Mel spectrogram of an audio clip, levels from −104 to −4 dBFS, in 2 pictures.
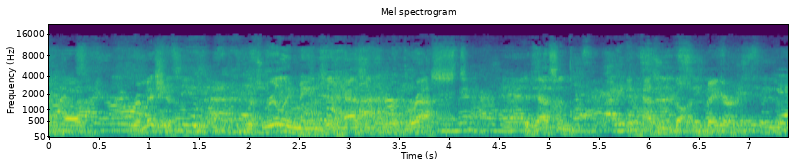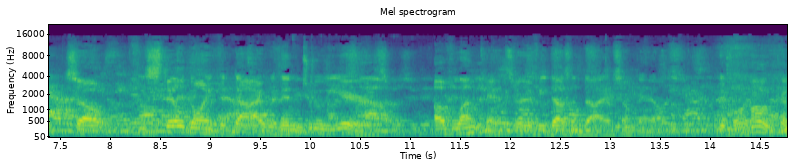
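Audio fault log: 3.97–4.02 s and 10.02–10.06 s, overlapping chunks: each 6-second chunk starts 44 ms early, so that slice plays twice as a stutter; the waveform shows a repeated segment and step at each seam.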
